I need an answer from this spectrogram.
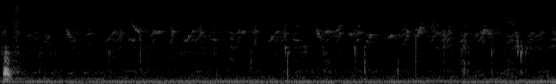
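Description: Small birds chirping in the background over a steady low hum, with one short puppy growl right at the start as two puppies wrestle.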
